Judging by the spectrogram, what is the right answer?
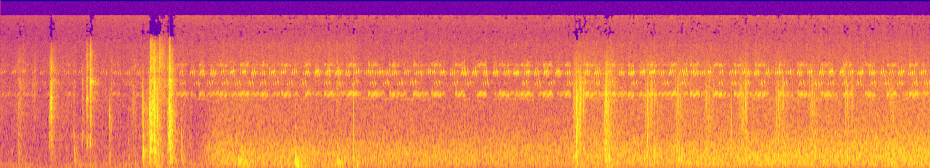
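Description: A few footsteps and knocks, the loudest about three seconds in, then crickets chirping in a fast, even pulse over a low hiss. Two more sharp footfalls come about halfway through, followed by faint steps.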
